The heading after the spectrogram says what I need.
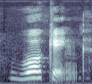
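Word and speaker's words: working: इसी तरह वर्किंग, वर्किंग नहीं, वर्किंग।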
